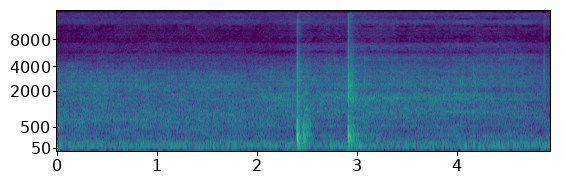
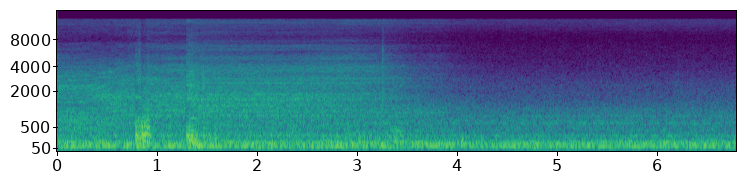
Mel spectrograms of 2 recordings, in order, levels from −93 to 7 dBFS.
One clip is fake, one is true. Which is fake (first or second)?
first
